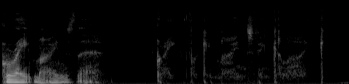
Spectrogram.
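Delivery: hushed, breathy whisper under the breath. Reacting while they try something out together, whispering. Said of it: "I don't know why I'm whispering".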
